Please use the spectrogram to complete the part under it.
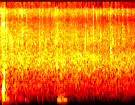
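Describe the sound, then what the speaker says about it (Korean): Church congregation clapping at a New Year's Eve service, a sustained dense wash of applause filling the hall, moderately loud and steady with a brief voice at the start. "박수."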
